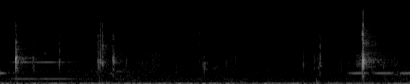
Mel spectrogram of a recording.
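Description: Small plastic clicks and ticks from handling a battery box of an LED light kit as the batteries are seated and the box is closed, with one sharper click shortly before the end.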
